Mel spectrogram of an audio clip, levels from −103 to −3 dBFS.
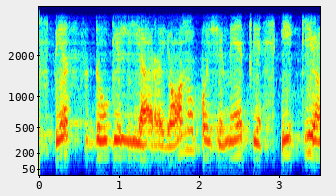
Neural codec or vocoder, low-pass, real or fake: vocoder, 22.05 kHz, 80 mel bands, HiFi-GAN; 3.6 kHz; fake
